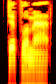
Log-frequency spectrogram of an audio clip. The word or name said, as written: diplomat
